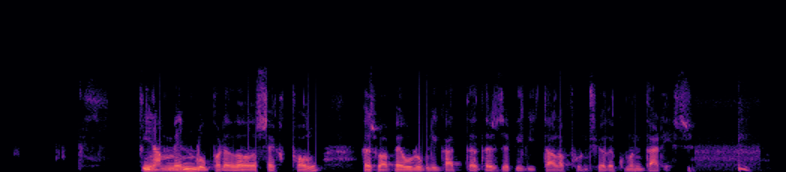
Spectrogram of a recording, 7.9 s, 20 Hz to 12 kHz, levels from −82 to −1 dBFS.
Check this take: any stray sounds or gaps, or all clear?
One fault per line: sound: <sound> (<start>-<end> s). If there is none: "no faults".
sound: sneeze (7.4-7.5 s)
